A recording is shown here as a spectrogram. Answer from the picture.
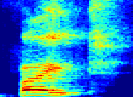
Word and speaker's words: Vite: um and uh Vite Vite is that how you pronounce it V or vit V vit vit vit right okay so I wasn't sure about that uh French yes that's why I asked I assumed it might be French but then you know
